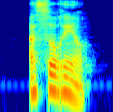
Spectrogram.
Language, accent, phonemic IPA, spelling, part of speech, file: French, France, /a.sɔ.ʁe.ɛ̃/, açoréen, adjective, LL-Q150 (fra)-açoréen.wav
- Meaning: Azorean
